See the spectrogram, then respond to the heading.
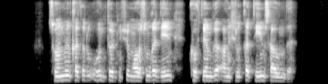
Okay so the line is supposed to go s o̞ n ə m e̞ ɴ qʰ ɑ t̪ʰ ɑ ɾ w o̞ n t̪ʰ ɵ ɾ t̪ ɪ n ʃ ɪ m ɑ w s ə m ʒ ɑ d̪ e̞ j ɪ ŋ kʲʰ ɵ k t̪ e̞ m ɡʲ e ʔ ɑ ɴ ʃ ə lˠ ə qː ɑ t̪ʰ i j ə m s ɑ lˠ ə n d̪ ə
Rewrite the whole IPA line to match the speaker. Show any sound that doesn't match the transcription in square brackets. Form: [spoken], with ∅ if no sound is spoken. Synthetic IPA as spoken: s o̞ n ə m e̞ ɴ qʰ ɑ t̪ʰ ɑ ɾ w o̞ n t̪ʰ ɵ ɾ t̪ ɪ n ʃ ɪ m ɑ w s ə m [ʁ] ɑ d̪ e̞ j ɪ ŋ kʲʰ ɵ k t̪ e̞ m ɡʲ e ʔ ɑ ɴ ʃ ə lˠ ə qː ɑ t̪ʰ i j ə m s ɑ lˠ ə n d̪ ə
